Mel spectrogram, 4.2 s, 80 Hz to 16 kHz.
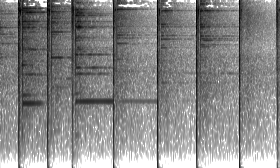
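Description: Seven quick shots from a custom-built Ruger Mark IV 22/45 pistol firing CCI Standard Velocity .22 LR, about one every half second. Each shot is followed by the ring of a struck steel plate on a plate rack.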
